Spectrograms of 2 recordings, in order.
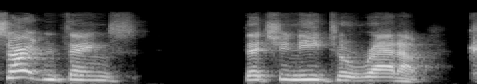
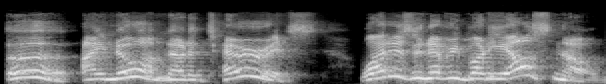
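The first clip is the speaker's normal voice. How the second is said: higher, louder entitled whine; self-mocking whine; 4 semitones higher, 5 dB louder than usual. Mocking himself at airport security, entitled whine. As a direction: whine it like a put-upon diva. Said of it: "just full of myself where it's like".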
